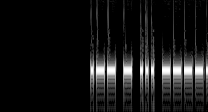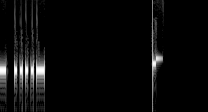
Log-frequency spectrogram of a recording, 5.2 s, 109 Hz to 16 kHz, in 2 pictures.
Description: Morse code, heard as a keyed tone, about 36 wpm, 700 Hz. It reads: WTS04
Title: Code Groups - 5 Letter:Numbers - 35wpm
